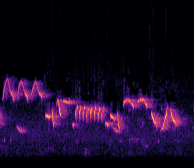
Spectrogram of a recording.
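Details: Japanese robin (komadori) singing in full voice in the wild: a fast, high, varied warble of whistled notes, slurred loops and short rapid trills running without pause.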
